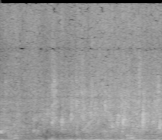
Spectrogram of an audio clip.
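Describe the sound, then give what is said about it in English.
Cold shower water runs in a steady, loud hiss of spray and splashing that continues unbroken, with no voices. “it's not quite like a normal shower, although it's actually got a bit colder again. Just put the head under.”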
